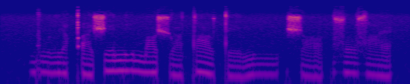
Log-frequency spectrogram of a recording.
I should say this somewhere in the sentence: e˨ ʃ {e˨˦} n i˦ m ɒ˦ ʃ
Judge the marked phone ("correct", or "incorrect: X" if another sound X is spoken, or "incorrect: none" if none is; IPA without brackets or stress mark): incorrect: e˦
